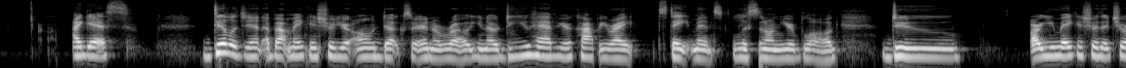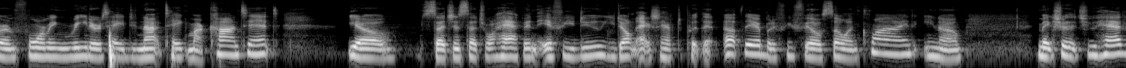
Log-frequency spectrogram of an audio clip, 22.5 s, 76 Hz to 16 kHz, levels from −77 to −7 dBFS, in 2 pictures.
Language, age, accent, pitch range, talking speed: English, 40-59, American, 175-210 Hz, 190 wpm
